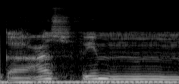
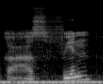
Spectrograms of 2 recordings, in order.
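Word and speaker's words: كعصف: Yang tadinya dibaca ka'asfin menjadi ka'asfim, masuk.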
